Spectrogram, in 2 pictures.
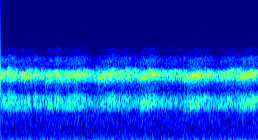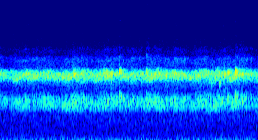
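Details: Spring wetland frog chorus, live and unlooped: many frogs croaking at once in an unbroken, pulsing drone with a higher and a lower band, steady loudness throughout, a few brief brighter notes near the end.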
